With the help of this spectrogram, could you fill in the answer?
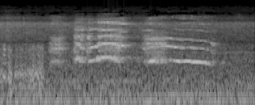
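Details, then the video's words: Backyard chickens relaxing in a coop: two loud, drawn-out harmonic calls, the second sliding gently downward at its end, over low background rumble. "Backyard Chicken Sounds"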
